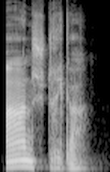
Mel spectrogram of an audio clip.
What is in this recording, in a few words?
"Aanstrikker", platt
